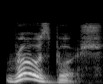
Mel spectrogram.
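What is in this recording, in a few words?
"rosebush", British English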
